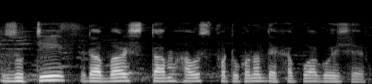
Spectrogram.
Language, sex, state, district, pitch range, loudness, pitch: Assamese, male, Assam, Sonitpur, 140-160 Hz, -17 LUFS, 150 Hz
